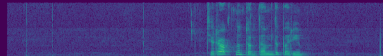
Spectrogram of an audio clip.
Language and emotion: Russian, neutral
